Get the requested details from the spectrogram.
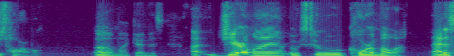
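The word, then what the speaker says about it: Jeremiah Owusu-Koramoah: are hideous it's is horrible oh my goodness Jeremiah USU koroa that is how you pronounce his name I knew it messed it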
